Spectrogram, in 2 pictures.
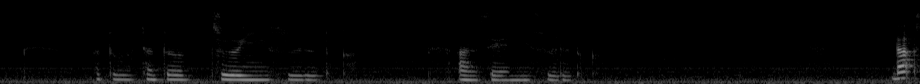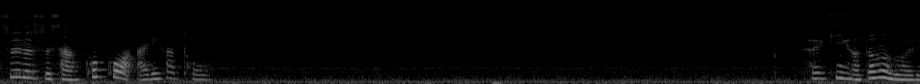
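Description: A young woman talks with animation close to a microphone, pausing between phrases.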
